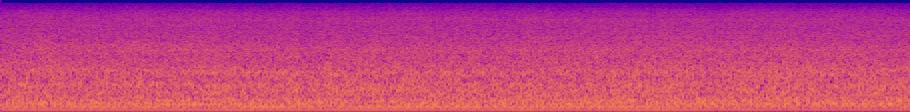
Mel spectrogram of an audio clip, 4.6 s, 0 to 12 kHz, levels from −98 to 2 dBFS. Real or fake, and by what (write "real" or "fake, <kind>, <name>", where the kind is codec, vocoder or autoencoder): real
